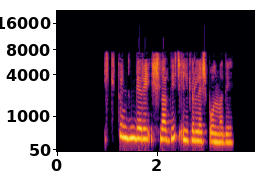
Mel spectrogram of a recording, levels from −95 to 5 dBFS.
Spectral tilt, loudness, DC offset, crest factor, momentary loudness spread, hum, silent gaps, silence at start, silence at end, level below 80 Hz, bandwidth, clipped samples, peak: -4.5 dB/octave; -11 LUFS; under 0.1%; 12 dB; 16 LU; none; 1.17-1.21 s; 0.95 s; 0.45 s; -62 dBFS; 7.8 kHz; under 0.1%; 0 dBFS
